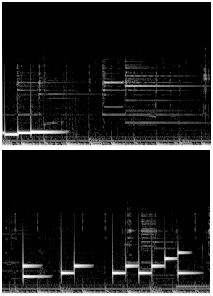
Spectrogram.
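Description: A phone line plays a melodic electronic ringing tone during an outgoing call from Radio Študent to the office of mayor Zoran Janković: a sequence of clear beeping notes at shifting pitches over a steady low pulsing hum, with no voices.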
